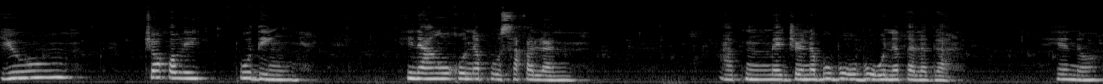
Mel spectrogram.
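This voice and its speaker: Very slowly and with long, frequent pauses, a woman speaks in a dark, mellow tone with ordinary pitch variation. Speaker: cooking vlogger. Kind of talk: cooking tutorial. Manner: casual, with fillers and restarts.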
